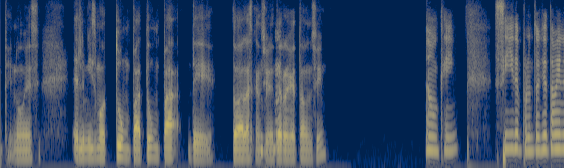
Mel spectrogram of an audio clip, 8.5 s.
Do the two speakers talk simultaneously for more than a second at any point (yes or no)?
no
